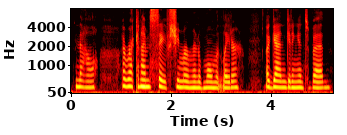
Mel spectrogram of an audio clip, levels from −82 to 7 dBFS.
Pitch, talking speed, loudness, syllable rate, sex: 215 Hz, 160 wpm, -19 LUFS, 5.5 syllables/s, female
